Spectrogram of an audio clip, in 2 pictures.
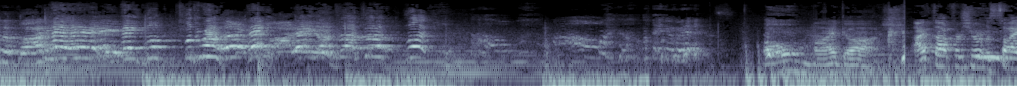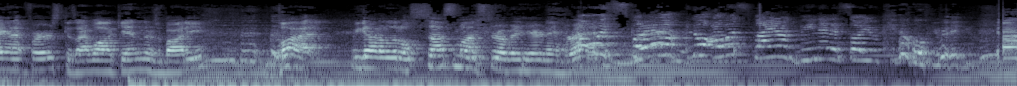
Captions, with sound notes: - Hey, hey! Look around! Hey! Hey! Look around! - (chuckling in pain) Aww. My wrist. - Oh my gosh. I thought for sure it was Cyan at first, 'cause I walked in there's a body. But, we got a little sus monster over here named Red. - No I was spying on Green then I saw you kill Green.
